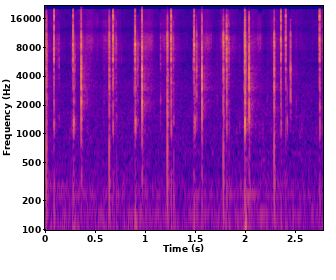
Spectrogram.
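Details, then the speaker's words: Finalmouse ULX Frostlord gaming mouse with thin honeycomb shell, pressing M1 as in gaming: sharp, uneven clicks about five a second, each with a dry crackle; shell flexes and creaks under click pressure, and hard presses mid-paddle also actuate M3. "Oh. Do you guys hear that? So this is me just pretending I'm gaming, right? And I press M1. That's $175."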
